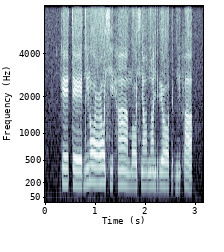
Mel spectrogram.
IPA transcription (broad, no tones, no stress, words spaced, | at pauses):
keːteː dĩɾɔːʕɔ sʲehãː mɔːsʲãːdˤẽ rʲɔː ɗʏɡ͡bĩfa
